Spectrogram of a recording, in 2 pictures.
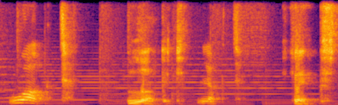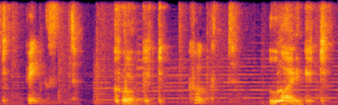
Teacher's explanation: recuerda que cuando el sonido es t, como más fuerte es porque termina en una K, termina en una X, porque son sonidos fuertes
